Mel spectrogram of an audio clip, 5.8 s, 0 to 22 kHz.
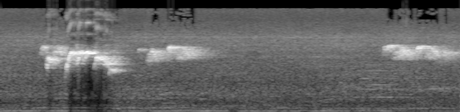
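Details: Red-whiskered bulbul morning song, 2019 lure recording for stimulating caged birds to sing: one loud warbled burst, then softer high whistled notes spaced well apart, the last after about three seconds.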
